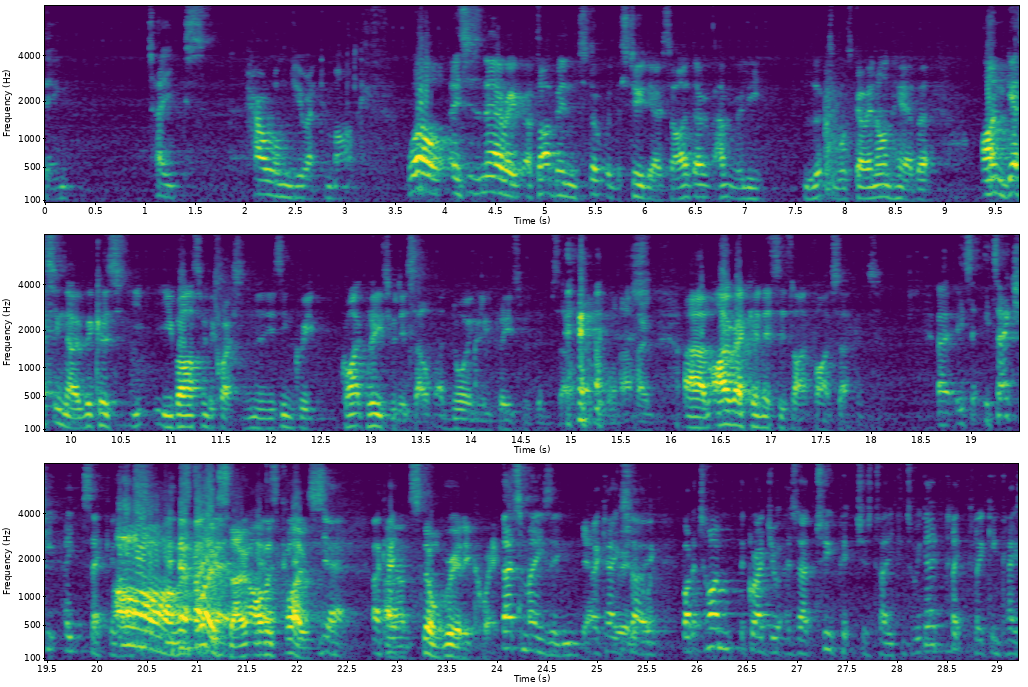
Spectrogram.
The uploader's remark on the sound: Well here we are, our first live episode on the road whilst on a shoot. We're at a UK University working with a team of photographers for 5 days, so we thought why not do a show! We hurriedly set up a mic, the audio isn't great so we apologise but it's as live as you can get.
